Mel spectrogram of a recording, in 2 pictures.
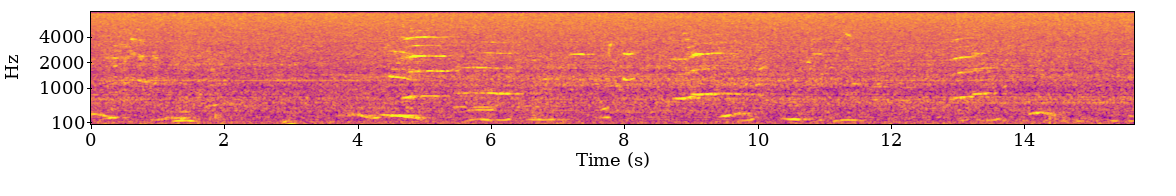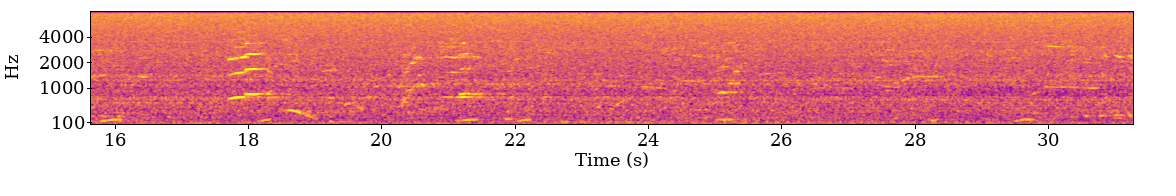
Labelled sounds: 0.6	0.9	humpback whale, 3.6 to 3.9 kHz
4.4	6.3	humpback whale, 0.80 to 4.1 kHz
7.2	7.4	humpback whale, 2.4 to 2.6 kHz
8.7	9.5	humpback whale, 0.80 to 2.7 kHz
12.9	13.6	humpback whale, 0.80 to 2.6 kHz
17.7	18.3	humpback whale, 0.80 to 2.6 kHz
20.4	21.5	humpback whale, 0.80 to 2.6 kHz
27.9	28.4	humpback whale, 1.3 to 1.5 kHz
30.0	30.2	humpback whale, 3.0 to 3.2 kHz

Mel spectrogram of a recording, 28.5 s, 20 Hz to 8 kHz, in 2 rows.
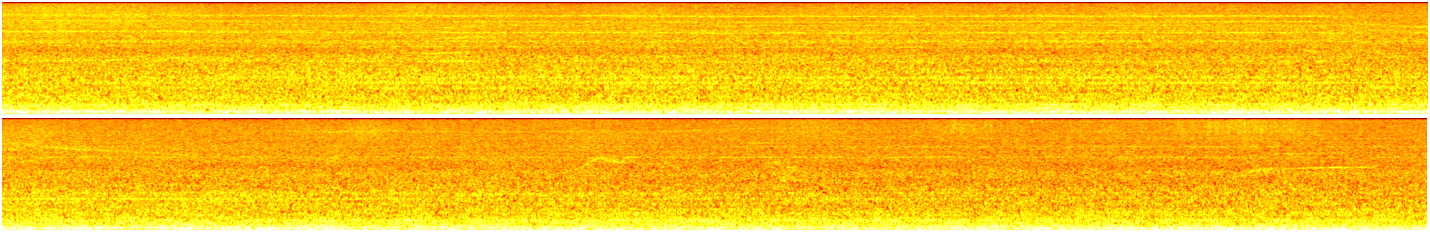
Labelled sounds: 27.0	27.7	killer whale, 2.0 to 3.1 kHz

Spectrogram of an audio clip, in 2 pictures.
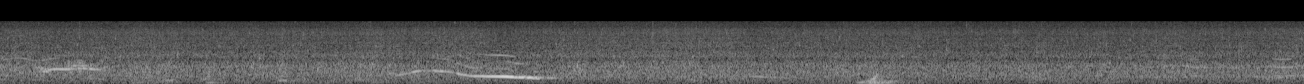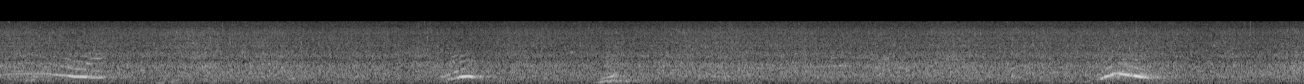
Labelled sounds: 0.0	0.9	humpback whale, 0.78 to 1.3 kHz
4.8	5.2	humpback whale, 1.3 to 1.6 kHz
13.7	14.0	humpback whale, 0.94 to 1.3 kHz

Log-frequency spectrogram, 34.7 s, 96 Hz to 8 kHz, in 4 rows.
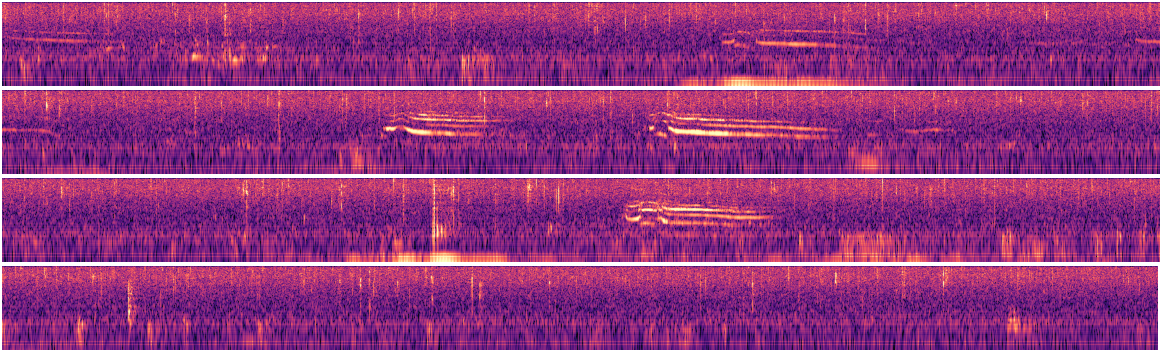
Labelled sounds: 0.0	0.7	killer whale, Bigg's (transient), 0.97 to 1.6 kHz
5.4	6.4	killer whale, Bigg's (transient), 0.78 to 1.9 kHz
8.5	8.9	killer whale, Bigg's (transient), 0.94 to 1.1 kHz
11.5	12.4	killer whale, Bigg's (transient), 0.78 to 2.7 kHz
13.7	15.0	killer whale, Bigg's (transient), 0.78 to 1.9 kHz
15.4	15.8	killer whale, Bigg's (transient), 0.84 to 1.0 kHz
22.1	23.2	killer whale, Bigg's (transient), 0.78 to 2.0 kHz

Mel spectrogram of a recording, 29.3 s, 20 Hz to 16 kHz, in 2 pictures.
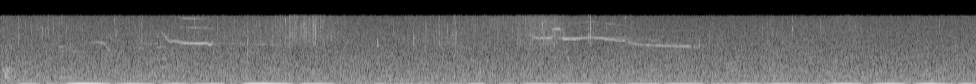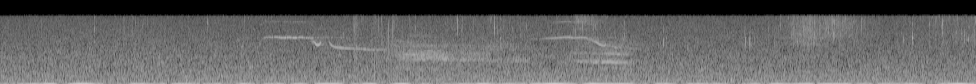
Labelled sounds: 7.8	10.6	killer whale, Bigg's (transient), Gulf of Alaska transient, 1.8 to 6.0 kHz
18.5	20.6	killer whale, Bigg's (transient), Gulf of Alaska transient, 1.6 to 6.5 kHz
22.8	24.1	killer whale, Bigg's (transient), Gulf of Alaska transient, 1.7 to 6.2 kHz

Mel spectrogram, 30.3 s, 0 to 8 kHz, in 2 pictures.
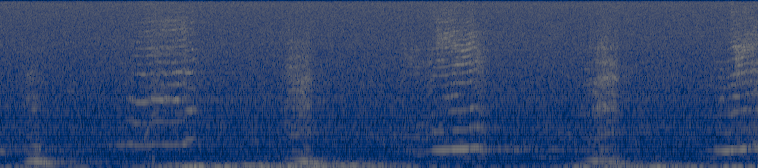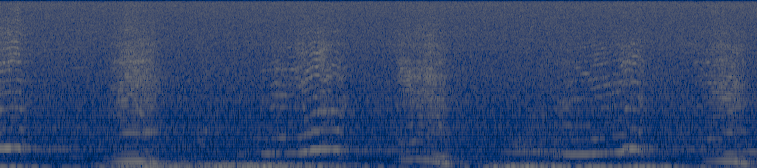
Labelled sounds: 2.5	4.0	humpback whale, 0.80 to 5.6 kHz
5.8	6.3	humpback whale, 1.3 to 2.0 kHz
8.7	9.6	humpback whale, 0.96 to 5.1 kHz
11.8	12.4	humpback whale, 1.0 to 2.1 kHz
14.5	15.7	humpback whale, 1.0 to 3.8 kHz
16.6	16.9	humpback whale, 2.2 to 2.3 kHz
17.5	17.7	humpback whale, 1.2 to 1.4 kHz
20.6	22.1	humpback whale, 0.90 to 3.2 kHz
23.2	23.6	humpback whale, 1.8 to 2.2 kHz
26.3	26.6	humpback whale, 1.0 to 1.3 kHz
27.0	27.9	humpback whale, 1.3 to 3.1 kHz
29.3	29.8	humpback whale, 1.2 to 1.8 kHz

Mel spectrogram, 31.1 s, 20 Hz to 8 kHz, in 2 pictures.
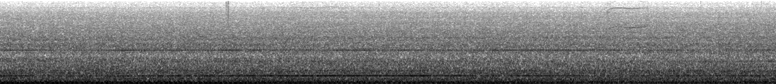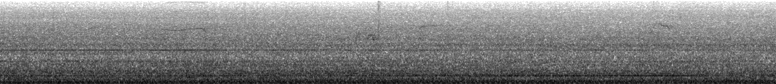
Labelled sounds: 12.1	12.9	killer whale, Bigg's (transient), 5.0 to 7.8 kHz

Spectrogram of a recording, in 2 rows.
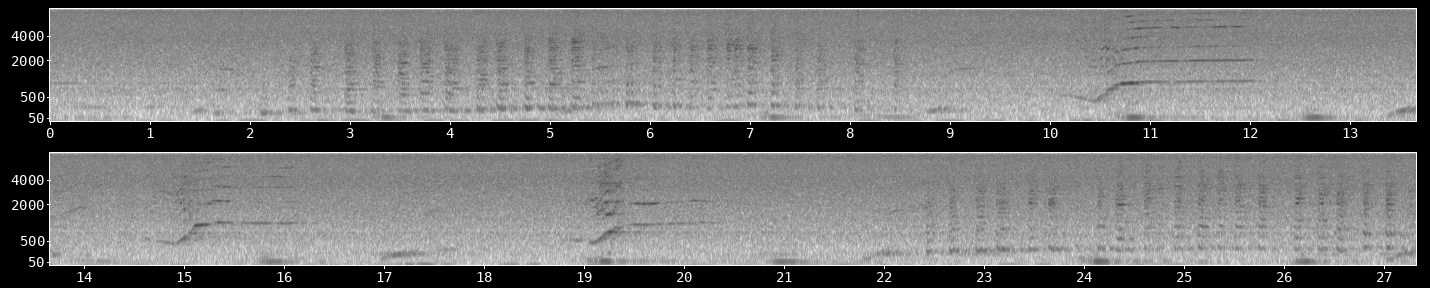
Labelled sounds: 9.0	9.2	humpback whale, 1.4 to 1.6 kHz
10.6	12.1	humpback whale, 0.80 to 7.2 kHz
13.8	14.0	humpback whale, 1.5 to 1.9 kHz
15.0	15.9	humpback whale, 0.80 to 3.5 kHz
19.4	19.8	humpback whale, 0.90 to 2.2 kHz

